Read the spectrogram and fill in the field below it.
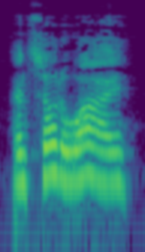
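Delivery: very high, piping voice; tiny creature chiming in last; Nellie the little spider. A narrator's reading. Third spider joins the pledge, high voice. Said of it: "said Nellie".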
